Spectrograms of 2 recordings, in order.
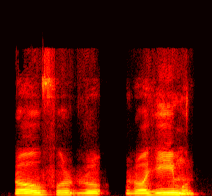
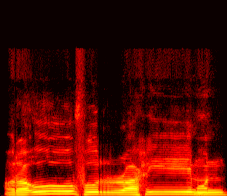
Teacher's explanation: তানবিনকে রয়ের সাথে মিলিয়ে বিনা গুণা জাহির করে মিলিয়ে পড়তে হবে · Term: ঈদগামে তাম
